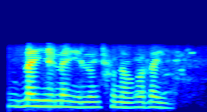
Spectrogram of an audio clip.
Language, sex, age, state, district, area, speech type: Manipuri, female, 45-60, Manipur, Imphal East, rural, conversation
